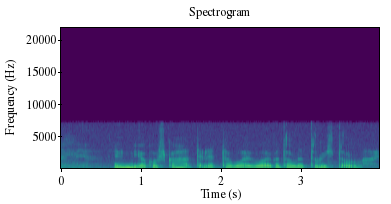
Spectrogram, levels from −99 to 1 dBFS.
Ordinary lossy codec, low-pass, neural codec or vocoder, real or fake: none; 7.2 kHz; none; real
